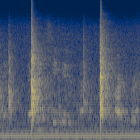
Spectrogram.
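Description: Scoop stretcher being split into its two halves: sharp plastic clacks as its latches release and the halves knock together and onto the floor, the two loudest about a second apart.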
